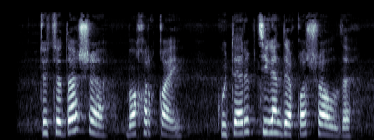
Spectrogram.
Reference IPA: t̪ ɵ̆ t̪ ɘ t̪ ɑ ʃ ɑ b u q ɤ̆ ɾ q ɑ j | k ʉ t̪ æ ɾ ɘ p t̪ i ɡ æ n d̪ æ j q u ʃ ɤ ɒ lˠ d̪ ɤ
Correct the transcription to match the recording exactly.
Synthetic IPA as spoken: t̪ ɵ̆ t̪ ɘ d̪ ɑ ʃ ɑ b ɒ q ɤ̆ ɾ q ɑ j | k ʉ t̪ æ ɾ ɘ p t̪ i ɡ æ n d̪ æ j q ɒ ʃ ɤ ɒ lˠ d̪ ɤ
